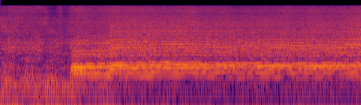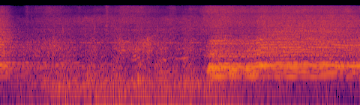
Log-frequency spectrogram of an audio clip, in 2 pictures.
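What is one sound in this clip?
A steam train whistle blows loud and long, several times.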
